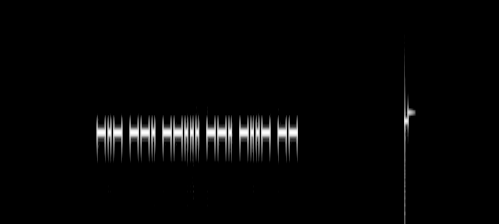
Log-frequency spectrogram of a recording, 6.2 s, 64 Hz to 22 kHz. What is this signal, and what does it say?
Morse code, heard as a keyed tone, about 36 wpm, 700 Hz. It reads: KG7GXM
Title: USA Call Signs - 6 Characters - 2x Character Spacing - 35wpm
